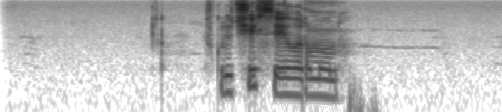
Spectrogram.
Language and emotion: Russian, neutral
